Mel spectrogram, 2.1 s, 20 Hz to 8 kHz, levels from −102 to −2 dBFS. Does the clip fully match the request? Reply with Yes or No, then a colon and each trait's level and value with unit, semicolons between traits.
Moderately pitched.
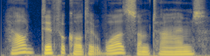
No: low, 110 Hz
